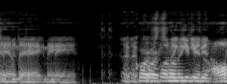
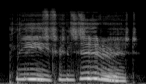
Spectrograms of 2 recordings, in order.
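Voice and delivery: higher, put-on pleading editor voice; mock pleading editor; 9 semitones higher than usual. Mimicking the editor urging him to resign, higher and pleading.

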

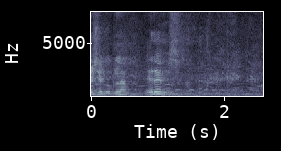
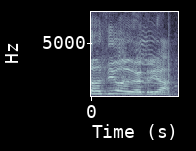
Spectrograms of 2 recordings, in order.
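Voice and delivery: shouted count; 5 semitones higher, 8 dB louder than usual. Shown as a demonstration. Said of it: "Δυνατά να φωνάξεις".

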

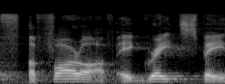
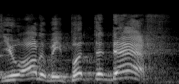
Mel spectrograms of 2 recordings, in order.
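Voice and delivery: yelling; 11 semitones higher than usual. Acted. David shouting his verdict at sleeping Abner. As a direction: hurl the sentence across the valley. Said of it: "He started yelling".

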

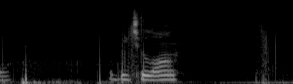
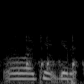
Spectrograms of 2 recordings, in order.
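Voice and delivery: ordinary delivery

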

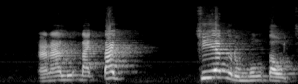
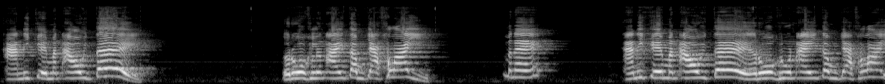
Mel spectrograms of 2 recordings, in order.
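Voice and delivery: loud, higher teacher's insistence; emphatic warning; 7 semitones higher, 5 dB louder than usual. Real, not acted. Teacher warns students about the exam, emphatic warning. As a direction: drive the point home in a raised voice.

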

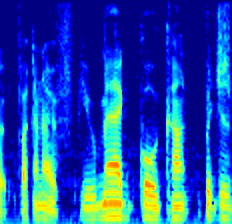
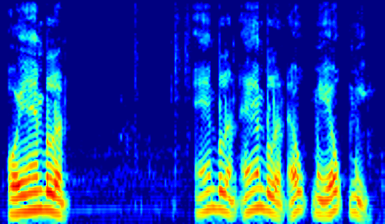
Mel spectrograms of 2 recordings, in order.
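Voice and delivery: higher, louder hammed-up yell; mock cry for help; 6 semitones higher, 7 dB louder than usual. Hailing the paramedic for a joke, hammed-up shout. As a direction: shout for the ambulance in fake panic. Calling out for the ambulance.

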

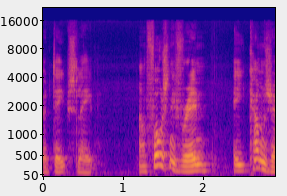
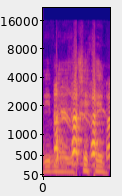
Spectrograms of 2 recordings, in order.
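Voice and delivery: breaking into laughter, rising high; laughing; 9 semitones higher, 8 dB louder, faster than usual. Real, not acted. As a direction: giggle through the punchline aside. Teller laughing at own joke.

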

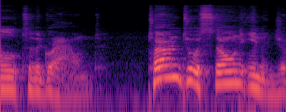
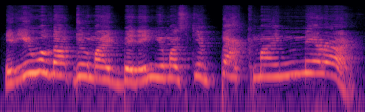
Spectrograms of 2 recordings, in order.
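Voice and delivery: high, loud magician's demand; commanding shout; 14 semitones higher, 7 dB louder than usual. A narrator's reading. Magician demands the mirror back, shouting high. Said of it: "shouted the magician".

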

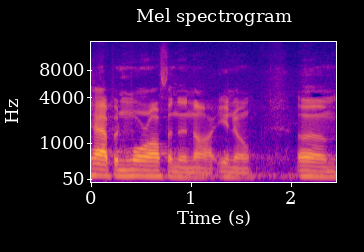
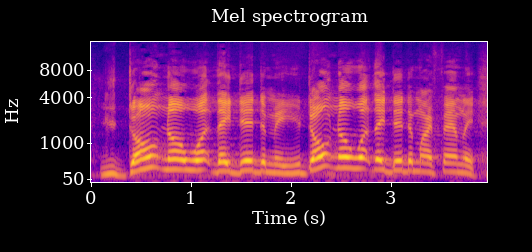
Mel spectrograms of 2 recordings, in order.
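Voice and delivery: loud, higher-pitched protest; hurt protest; 8 semitones higher, 9 dB louder than usual. Acted. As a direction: protest forcefully, voice raised in hurt. Voicing a hurt congregant's protest.

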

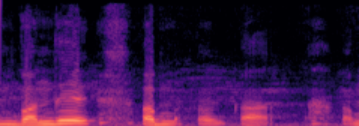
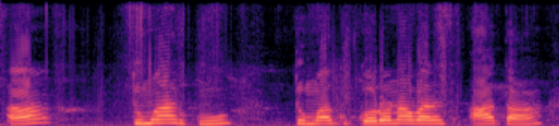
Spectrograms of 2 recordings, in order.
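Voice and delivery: higher, louder macho boast; mock tough threat; 6 semitones higher, 3 dB louder than usual. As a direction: bluster like a hero protecting his girl. Boyfriend vows to break hands.

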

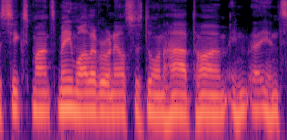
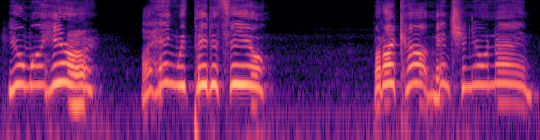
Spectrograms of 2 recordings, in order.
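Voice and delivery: much higher, louder sneering voice; mock fan voice; 7 dB louder than usual. Speaker parodies a gushing admirer in a high mocking voice.

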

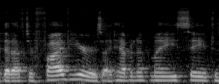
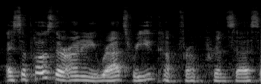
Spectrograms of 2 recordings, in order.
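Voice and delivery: ordinary delivery, nothing marked

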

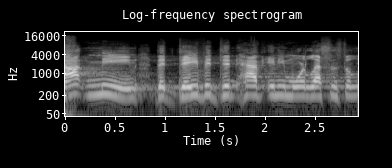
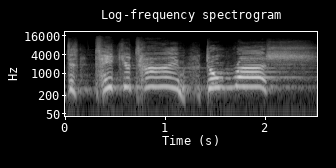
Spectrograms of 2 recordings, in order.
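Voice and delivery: calming high voice; 10 semitones higher, slower than usual. Acted. Calming reply in quarrel.

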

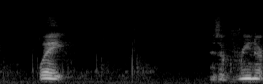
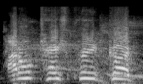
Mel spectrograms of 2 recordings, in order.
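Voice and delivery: loud joking shout; 10 semitones higher, 12 dB louder than usual. Acted. Shouted joke line.

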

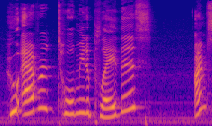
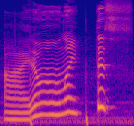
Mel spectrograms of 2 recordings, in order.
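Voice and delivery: usual speaking voice

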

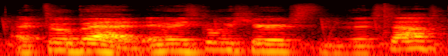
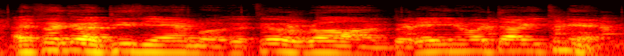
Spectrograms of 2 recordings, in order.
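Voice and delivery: ordinary talk, nothing marked

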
